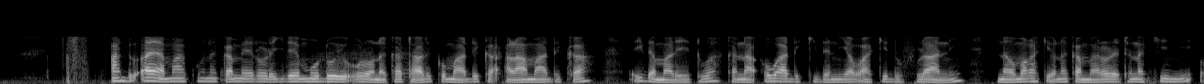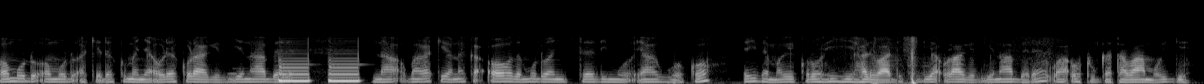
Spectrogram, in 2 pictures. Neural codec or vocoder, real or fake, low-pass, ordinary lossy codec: none; real; 3.6 kHz; none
